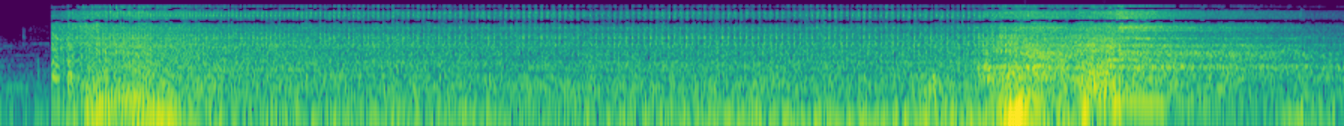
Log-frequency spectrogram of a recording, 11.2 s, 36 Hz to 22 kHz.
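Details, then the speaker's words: BMW 328i petrol engine after replacing the diaphragm that caused a strong hiss: it starts, idles smoothly and evenly, and revs cleanly twice with no hiss or knock. "Já fizemos uma troca do diafragma aí. Então ficou zerado, pessoal, sem nenhum barulho, só barulho de motor mesmo."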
